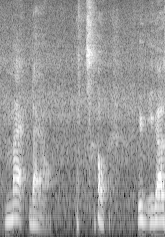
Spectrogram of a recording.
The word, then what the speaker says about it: McDowell: I was going to Mcdow Kentucky and um they immediately told me it's not McDow, Kentucky, it is Macdow.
